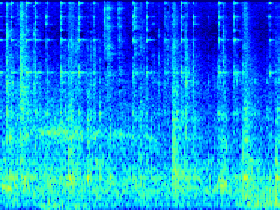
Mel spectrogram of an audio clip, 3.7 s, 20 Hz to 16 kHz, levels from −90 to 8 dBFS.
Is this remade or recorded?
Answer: recorded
